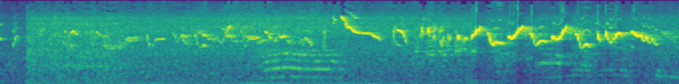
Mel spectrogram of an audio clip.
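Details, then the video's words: High, rapid warbling from a lemon-bellied white-eye with a strange quality, wavering zigzag phrases running almost continuously and rising in loudness, over a low steady hum. "Kecial suara aneh|Kecial Kuning"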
